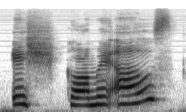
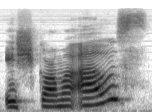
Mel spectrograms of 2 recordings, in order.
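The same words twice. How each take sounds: First: Very slow repeat rising on aus. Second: Very slow phrase with a rise on aus; slow model phrase. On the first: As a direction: model it again, open-ended. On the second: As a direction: leave it open for the place name. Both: Shown as a demonstration.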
